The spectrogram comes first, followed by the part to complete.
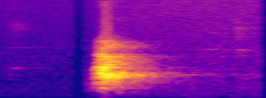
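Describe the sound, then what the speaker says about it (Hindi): A single sharp bark from a female dog, close and loud, fading quickly into silence. "ये जो कुत्ती तुमने रखी हुई ना, ये जो भौंक रही है"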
